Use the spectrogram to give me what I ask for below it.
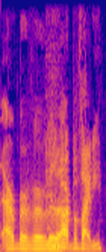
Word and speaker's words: arborvitae: I have a neighbor who has, I don't know how to say it, arborvitae.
